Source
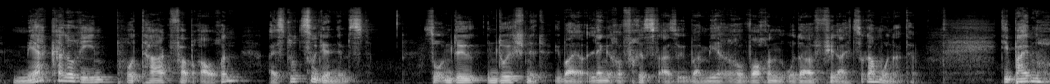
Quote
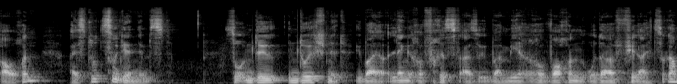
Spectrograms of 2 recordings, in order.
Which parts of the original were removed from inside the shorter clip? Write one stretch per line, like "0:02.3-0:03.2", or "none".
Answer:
none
